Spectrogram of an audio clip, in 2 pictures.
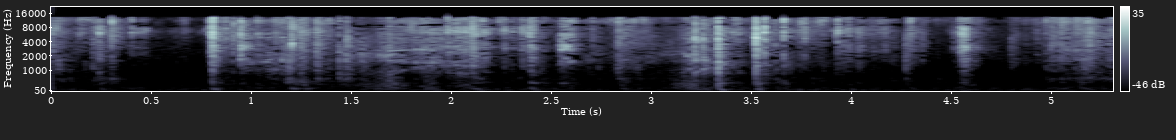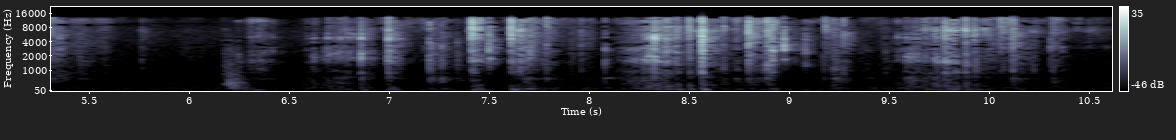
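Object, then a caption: Bar of soap with a coated surface. A utility knife blade shaves the bronze embossed coating off a solid rectangular bar of soap with a white core, held in the hand, in scraping strokes. Dry, bright scraping and crisp tearing bursts come in quick, uneven runs, with short pauses between strokes and almost no low end.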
